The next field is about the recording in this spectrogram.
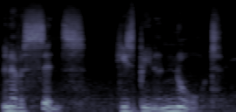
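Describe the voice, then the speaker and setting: An actor playing a guarded, formal sea captain in a video game, with a dry, measured manner. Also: male voice, mid-range voice, slight background noise, close to an everyday voice. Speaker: ship captain character. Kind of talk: video game cutscene dialogue acting.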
